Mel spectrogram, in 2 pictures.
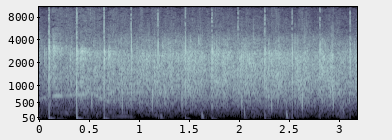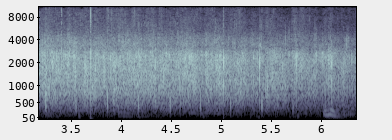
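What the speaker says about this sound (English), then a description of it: "let's give our moderators a round of applause" An audience at a college panel event applauds the moderators with steady, dense clapping that holds at an even level throughout, with no talking over it.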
